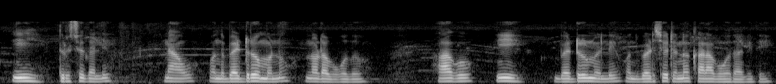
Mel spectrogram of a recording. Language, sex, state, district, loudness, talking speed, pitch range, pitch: Kannada, male, Karnataka, Koppal, -20 LUFS, 125 wpm, 130-150 Hz, 140 Hz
